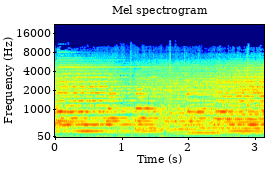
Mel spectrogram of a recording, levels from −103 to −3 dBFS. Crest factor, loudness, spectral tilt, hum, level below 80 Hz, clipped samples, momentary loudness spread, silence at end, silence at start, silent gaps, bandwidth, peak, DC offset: 18 dB; -23 LUFS; -4 dB/octave; none; -54 dBFS; under 0.1%; 5 LU; 0 s; 0 s; none; 11 kHz; -4 dBFS; under 0.1%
